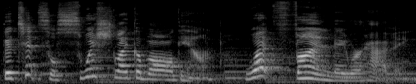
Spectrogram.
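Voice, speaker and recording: A woman's voice: a little high, very animated, measured pace, bright, forceful tone, reverberant, soft background music. A woman reading a children's storybook aloud in a scripted narration style. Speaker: story reader.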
